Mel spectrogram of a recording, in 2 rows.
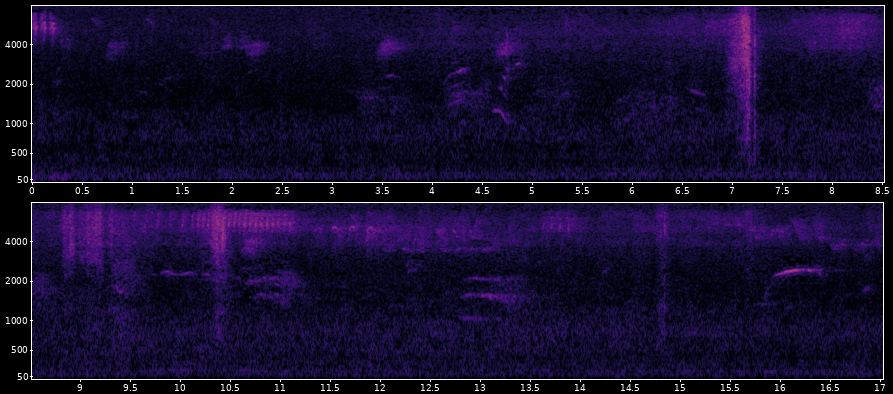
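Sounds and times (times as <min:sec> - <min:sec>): distant bird calls: 0:07.8 - 0:14.4.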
